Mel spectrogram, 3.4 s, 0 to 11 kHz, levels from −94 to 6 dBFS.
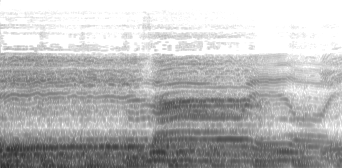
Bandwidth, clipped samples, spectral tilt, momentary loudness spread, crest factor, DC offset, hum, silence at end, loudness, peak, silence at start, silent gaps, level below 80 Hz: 4.3 kHz; under 0.1%; -10.5 dB/octave; 10 LU; 16 dB; under 0.1%; none; 0 s; -23 LUFS; -4 dBFS; 0 s; none; -28 dBFS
